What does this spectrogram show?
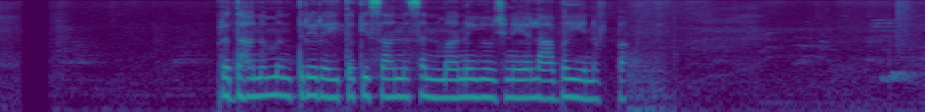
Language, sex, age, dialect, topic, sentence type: Kannada, female, 36-40, Dharwad Kannada, agriculture, question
